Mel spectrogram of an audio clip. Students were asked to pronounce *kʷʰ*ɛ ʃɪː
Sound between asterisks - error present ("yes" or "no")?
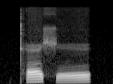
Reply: yes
